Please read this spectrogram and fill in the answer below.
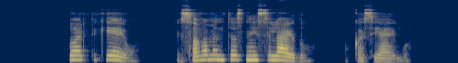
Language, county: Lithuanian, Kaunas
